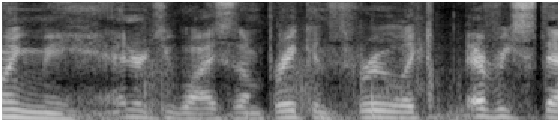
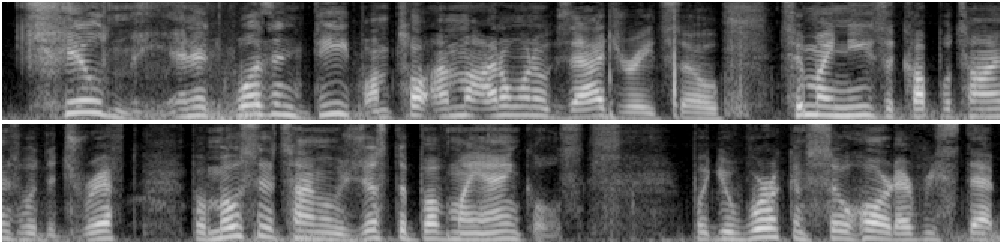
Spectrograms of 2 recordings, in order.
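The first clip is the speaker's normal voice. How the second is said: worked-up rant; 5 semitones higher, 7 dB louder than usual. Real, not acted. Exasperated about the exhausting snowfield.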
